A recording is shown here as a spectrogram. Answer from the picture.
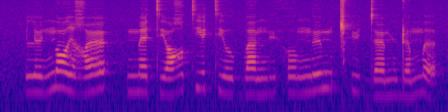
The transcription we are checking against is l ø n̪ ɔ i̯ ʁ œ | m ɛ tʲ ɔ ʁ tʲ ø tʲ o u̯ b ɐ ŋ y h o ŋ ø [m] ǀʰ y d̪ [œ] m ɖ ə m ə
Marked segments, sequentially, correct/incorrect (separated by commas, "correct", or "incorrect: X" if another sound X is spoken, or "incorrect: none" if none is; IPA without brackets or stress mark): correct, correct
